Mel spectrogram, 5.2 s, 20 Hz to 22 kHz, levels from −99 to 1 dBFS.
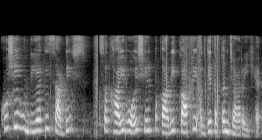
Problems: background sounds at intervals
